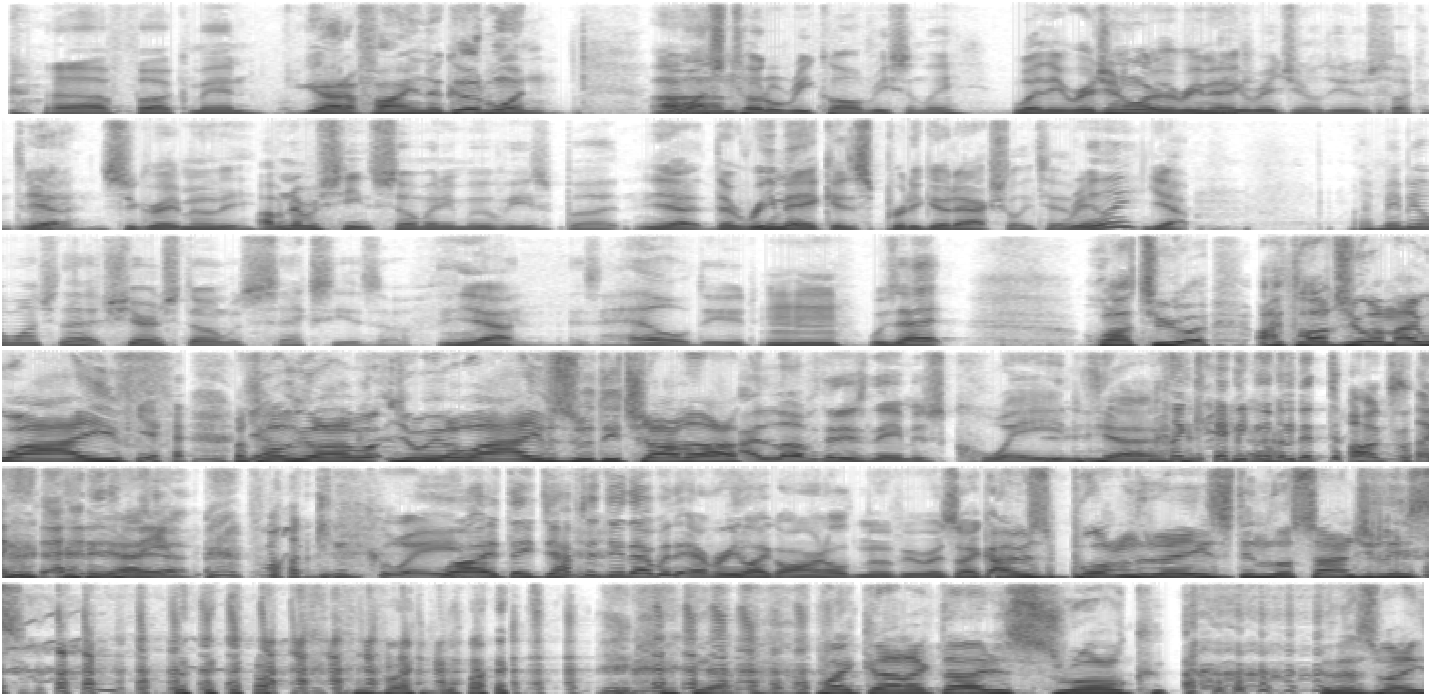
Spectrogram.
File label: Action Star Accents; Podcasts; Cum Town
